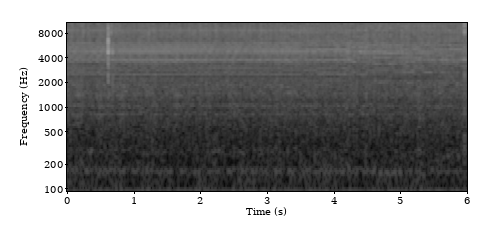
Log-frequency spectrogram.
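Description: Steady low electrical hum, mains hum, with faint hiss and a thin high whine in the recording. One small click comes under a second in.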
